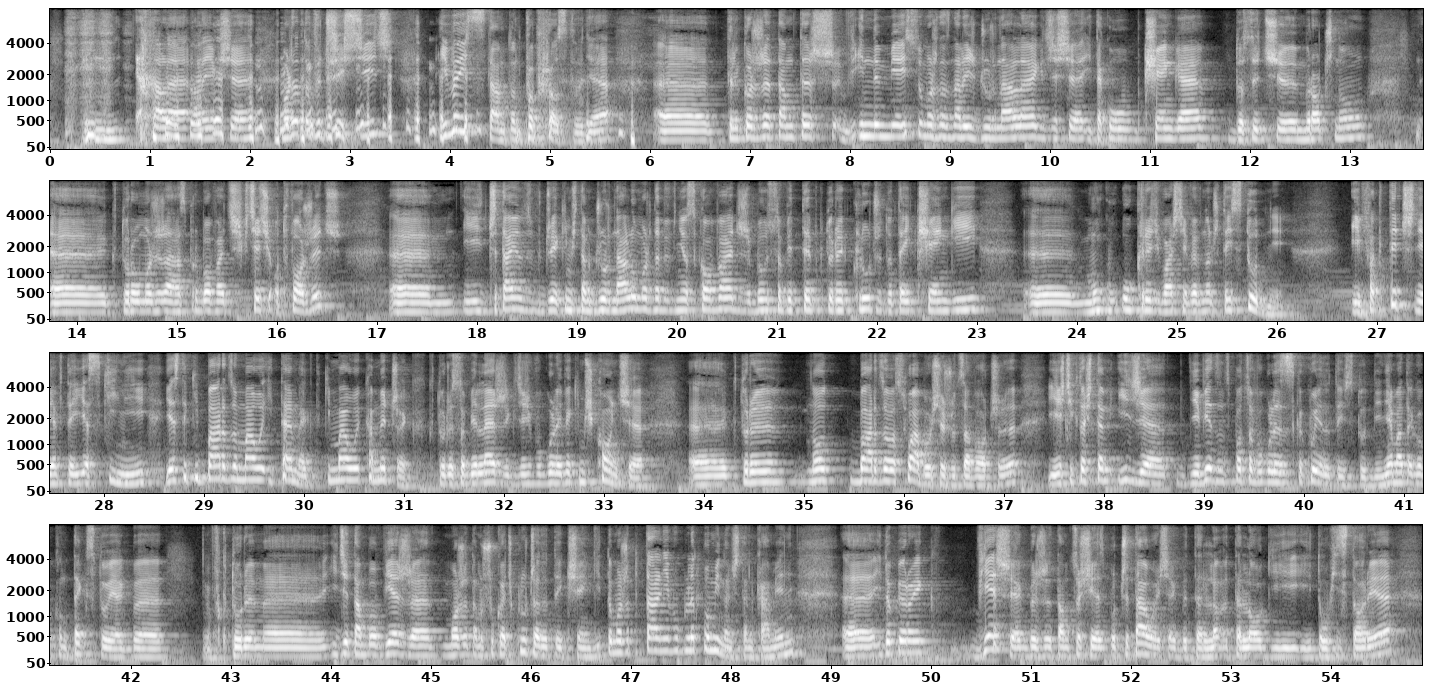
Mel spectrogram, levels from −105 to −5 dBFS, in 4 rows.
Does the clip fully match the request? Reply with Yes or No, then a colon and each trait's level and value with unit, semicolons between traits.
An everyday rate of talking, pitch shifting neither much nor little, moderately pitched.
No: fast, 165 wpm; average, 4.2 semitones; medium, 170 Hz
